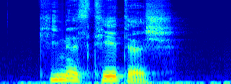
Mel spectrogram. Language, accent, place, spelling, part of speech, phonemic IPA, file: German, Germany, Berlin, kinästhetisch, adjective, /kinɛsˈteːtɪʃ/, De-kinästhetisch.ogg
- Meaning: kinesthetic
